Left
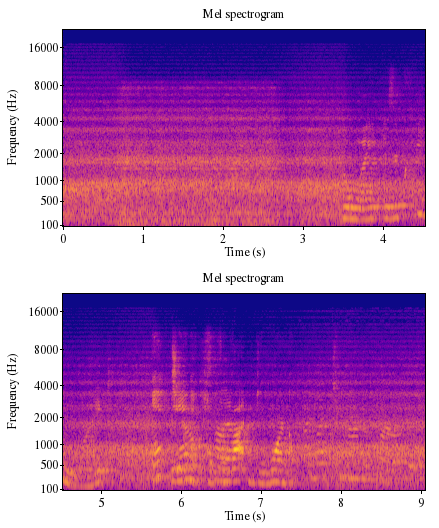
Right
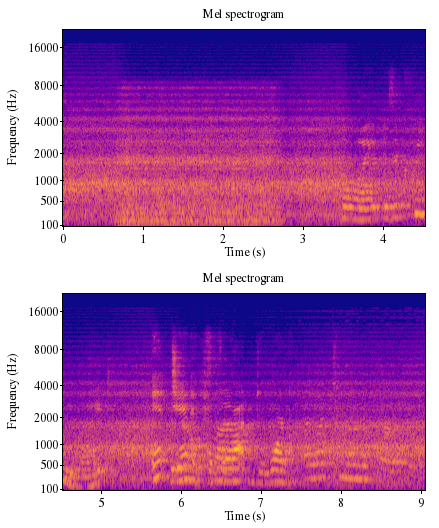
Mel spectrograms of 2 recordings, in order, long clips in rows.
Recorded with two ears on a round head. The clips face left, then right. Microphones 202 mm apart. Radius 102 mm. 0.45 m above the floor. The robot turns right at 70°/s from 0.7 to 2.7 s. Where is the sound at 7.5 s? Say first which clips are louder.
Even; 20° right (ahead or behind), 2.5 m.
